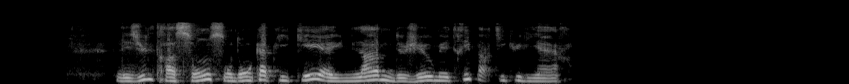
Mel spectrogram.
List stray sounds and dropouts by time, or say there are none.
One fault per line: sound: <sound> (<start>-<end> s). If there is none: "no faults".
no faults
